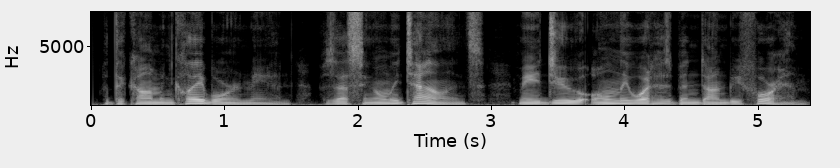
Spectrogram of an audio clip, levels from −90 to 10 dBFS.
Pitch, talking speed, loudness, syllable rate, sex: 110 Hz, 200 wpm, -19 LUFS, 5.5 syllables/s, male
